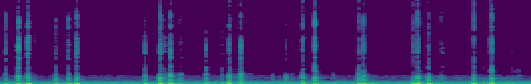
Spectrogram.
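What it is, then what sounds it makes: Paper-wrapped bar soap. A palm-sized, solid Dr. Bronner's bar soap in a red printed paper wrapper is held in the hands and tapped and scratched with long nails. Slow, irregular, crisp taps with a dull, low body stand out over a soft, papery scratching texture. Each tap stops almost instantly, with no ring.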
